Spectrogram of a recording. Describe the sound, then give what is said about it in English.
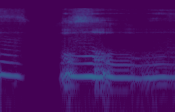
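A voice hums a steady, mid-pitched tone imitating the quiet movie sound design of a drone hovering in a hallway, breaking off briefly before resuming the same even buzz for about a second. “the drone flies in and hovers and watches this guy, and the guy doesn't notice it because the sound design of the drone makes it sound like it's going...”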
